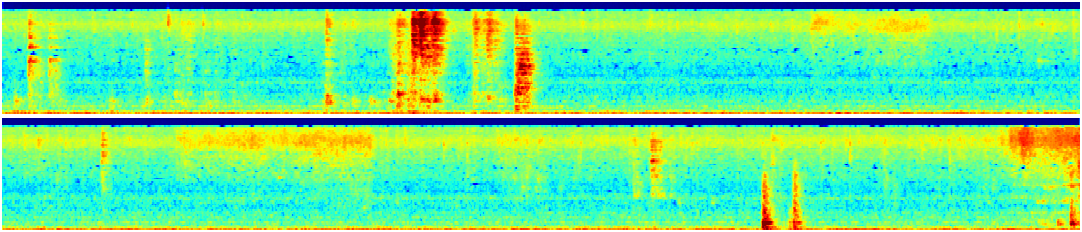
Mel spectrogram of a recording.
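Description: Spice paste, dried shrimp and tempe sizzling in an earthenware pot, with a few sharp clicks and knocks of wooden chopsticks against the pot, the loudest about four to five seconds in. A steady low hum runs underneath.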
